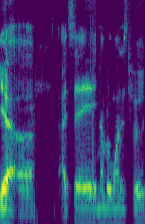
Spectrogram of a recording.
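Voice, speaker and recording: A man with an ordinary speaking voice, medium in pitch, with fairly even intonation. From USA, farm upbringing, Cuban-Panamanian parents. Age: 20s. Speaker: muay thai fighter. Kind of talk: interview. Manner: casual, relaxed.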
